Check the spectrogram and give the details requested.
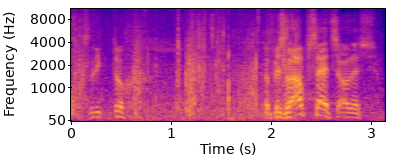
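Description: An actor playing a composed, probing police inspector in a radio crime drama, speaking matter-of-factly. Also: male voice, medium pitch, expressive, a little slow, vocal fry. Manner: matter-of-fact, questioning. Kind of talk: 1970s German radio crime drama acting. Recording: noisy old radio play recording.

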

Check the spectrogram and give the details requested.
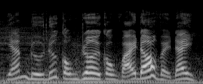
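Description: A woman playing a stern, disapproving elderly village mother with a grumbling, scornful manner in an animated folk tale. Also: a little high, racing. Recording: music behind the voice.

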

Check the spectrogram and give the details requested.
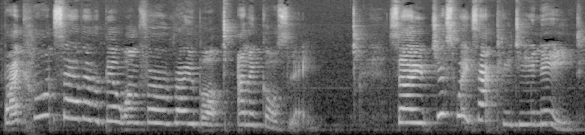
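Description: A woman reader acts out a gruff male beaver from a storybook, stubborn and full of bluster. The voice is lively and swooping, with some gravel and a roomy echo around it. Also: very high voice, moderate pace, voice pushed up, full character voice. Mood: grudging, businesslike. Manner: blustering, grudging, advising.

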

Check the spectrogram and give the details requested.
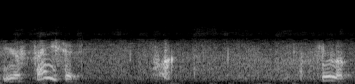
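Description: A man's voice: high voice, sing-song, slow pace, exaggerated voice. Muffled radio-drama everyman, alarmed. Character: suspicious, alarmed ordinary man confronting an impostor. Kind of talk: 1950s radio play acting. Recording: noisy, muffled 1950s radio recording.

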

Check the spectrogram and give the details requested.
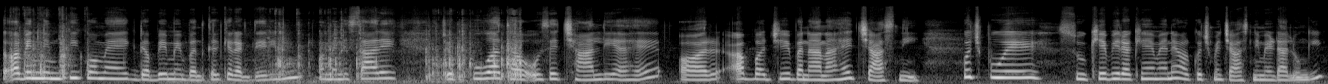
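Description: A woman's voice: fairly high pitch, a little slow, background noise. Chatty young woman narrating her cooking. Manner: chatty, mixes in English words. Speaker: cooking vlogger. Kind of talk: casual voice-over narration of cooking.

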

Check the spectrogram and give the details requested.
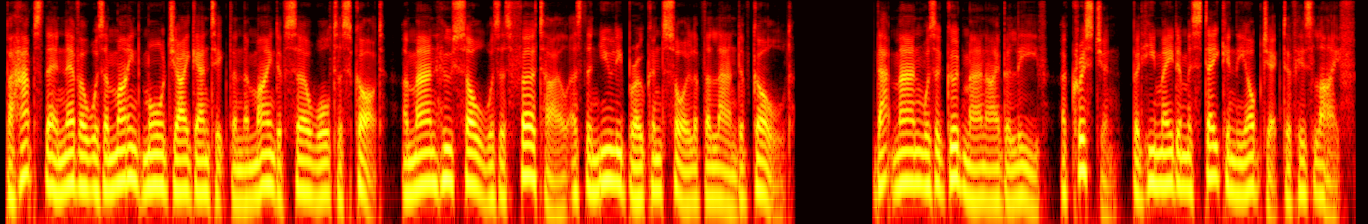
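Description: A man's voice: fairly low pitch, lively intonation, brisk, a little mellow, no room sound, studio quality. A man reading an old-fashioned sermon aloud in a solemn preaching cadence. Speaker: reader of a historical sermon.

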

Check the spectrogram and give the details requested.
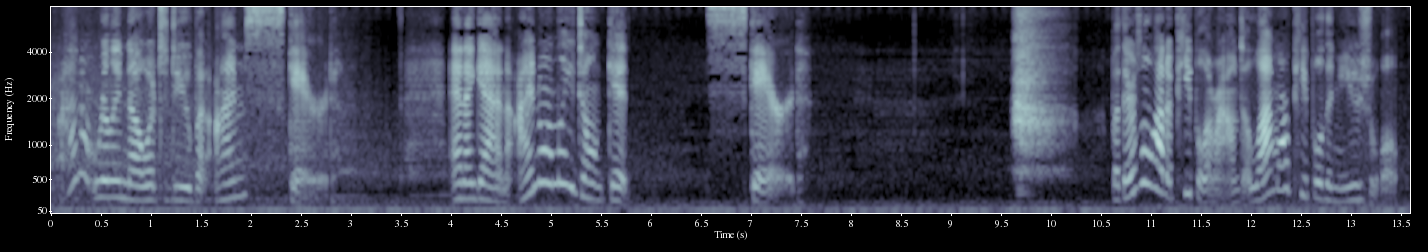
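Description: Chatty bright-voiced American woman. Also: medium pitch. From United States. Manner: chatty, animated, many "like" fillers. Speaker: vlogger. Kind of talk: casual storytime. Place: inside a dark camper van at night.

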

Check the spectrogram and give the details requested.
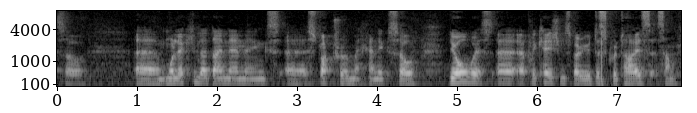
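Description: A man's voice: mid-range voice, slight background noise. Man giving a conference talk, hesitant. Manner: many fillers and restarts, earnest explaining. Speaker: conference speaker. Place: lecture hall.

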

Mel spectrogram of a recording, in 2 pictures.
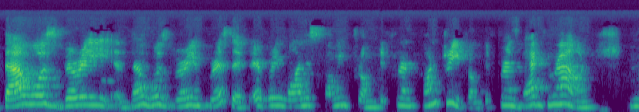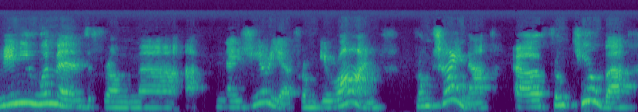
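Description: A woman in her thirties from Egypt with an Egyptian accent, answering interview questions as a medical resident, earnest and halting with many restarts. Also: sits high, lively intonation. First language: Arabic. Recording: dull lo-fi audio.

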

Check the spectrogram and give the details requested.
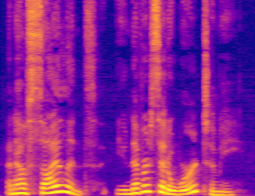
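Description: A woman's voice: fairly high pitch, very animated, brisk, warm tone. An actress playing an earnest, self-doubting young woman writer in an audio drama, frank in manner. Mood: frank, affectionate. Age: young adult.

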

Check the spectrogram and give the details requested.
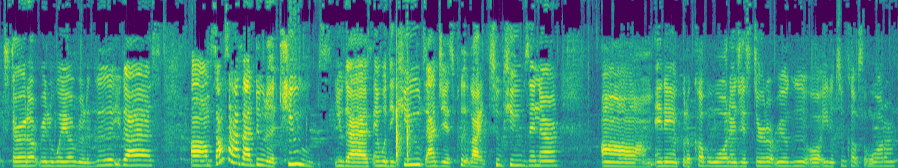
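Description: A woman with a hoarse, partly lost voice, chatting casually to her viewers as she cooks in her home kitchen, recording on a handheld phone. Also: mid-range voice, steady tone, normal speed, darkish tone. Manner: chatty, keeps addressing viewers directly. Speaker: cooking channel host. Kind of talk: casual cooking vlog narration. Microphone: phone held in hand while cooking.

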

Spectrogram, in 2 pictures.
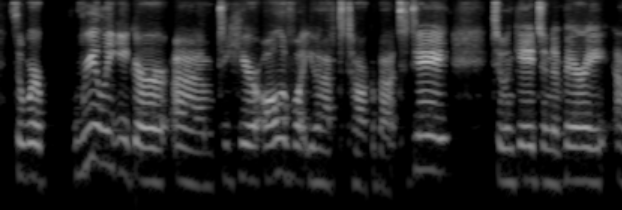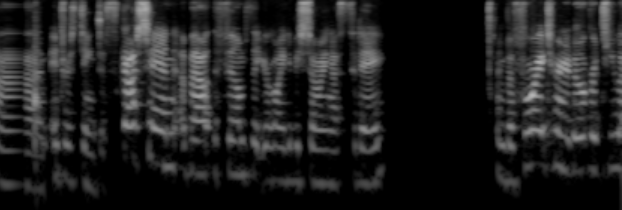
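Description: A woman's voice: mid-range voice, sharp tone, no echo. A woman in her forties introducing a guest speaker on a video call, with many fillers and restarts. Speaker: event host introducing the speaker. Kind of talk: webinar introduction. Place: home office on a video call. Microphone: laptop mic on a video call. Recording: dull, dry video call audio.

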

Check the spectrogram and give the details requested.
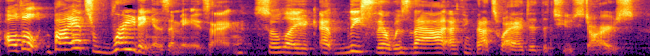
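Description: Woman, animated intonation, bright forceful tone, enthusiastic book vlogger, casual chat, emphatic drawn-out words. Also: mid-range voice, creaky, a little hiss or hum. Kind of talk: casual chat to camera about books.

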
